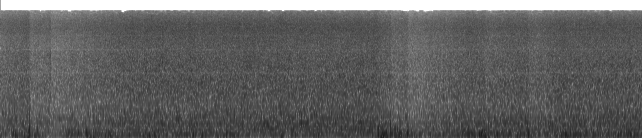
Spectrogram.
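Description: Heavy rain pouring down steadily, with wind buffeting the microphone in uneven low rumbles.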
